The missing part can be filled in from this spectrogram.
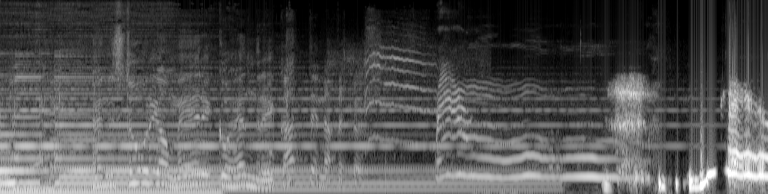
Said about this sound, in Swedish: Den är så gullig, det där kattpipet där på slutet. Ja, det är väldigt bra kattljud. Mm. Det, man hör att det är en jätteliten kattunge. Ja, det hör man.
